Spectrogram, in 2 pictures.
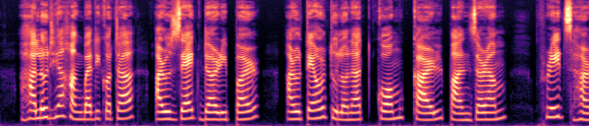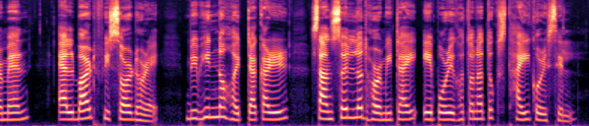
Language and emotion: Assamese, neutral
